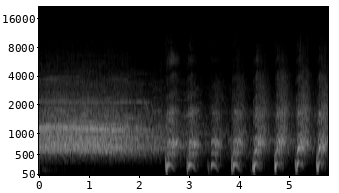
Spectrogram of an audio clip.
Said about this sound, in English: Everybody make some noise for Pat tonight, motherfuckers.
